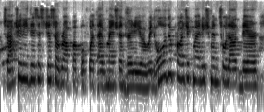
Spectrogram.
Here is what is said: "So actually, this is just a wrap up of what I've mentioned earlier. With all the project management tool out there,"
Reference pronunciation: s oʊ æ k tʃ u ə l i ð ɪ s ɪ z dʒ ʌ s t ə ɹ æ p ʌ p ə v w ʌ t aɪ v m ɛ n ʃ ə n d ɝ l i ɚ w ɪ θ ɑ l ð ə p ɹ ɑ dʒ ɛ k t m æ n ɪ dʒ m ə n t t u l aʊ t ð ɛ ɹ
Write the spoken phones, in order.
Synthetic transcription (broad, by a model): s oʊ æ k tʃ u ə l i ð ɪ s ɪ s dʒ ʌ s t ə ɹ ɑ p ʌ p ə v w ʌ t aɪ v m ɛ n ʃ ə n d ɝ l i ɚ w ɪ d ɑ l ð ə p ɹ ɑ dʒ ɛ k t m æ n ɪ dʒ m ə n t s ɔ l aʊ t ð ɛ ɹ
